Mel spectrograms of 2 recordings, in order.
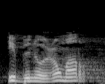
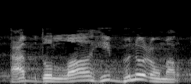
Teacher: مثلا أقول ابن عمر صحابي جليل، ابن عمر، أنا ظهرت هذه الهمزة الوصل ابن عمر لأني ابتدأت بها، لكن إذا قلت عبد الله ابن عمر فلا تسمعها، تسقط عند الوصل، هذه همزة الوصل، عند الابتداء فإن تظهر وعند الوصل تسقط هذه الهمزة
